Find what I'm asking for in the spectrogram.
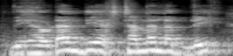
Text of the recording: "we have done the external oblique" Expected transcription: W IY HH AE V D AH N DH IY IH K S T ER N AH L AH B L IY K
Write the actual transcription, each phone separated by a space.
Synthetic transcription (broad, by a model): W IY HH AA W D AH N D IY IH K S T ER N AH L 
